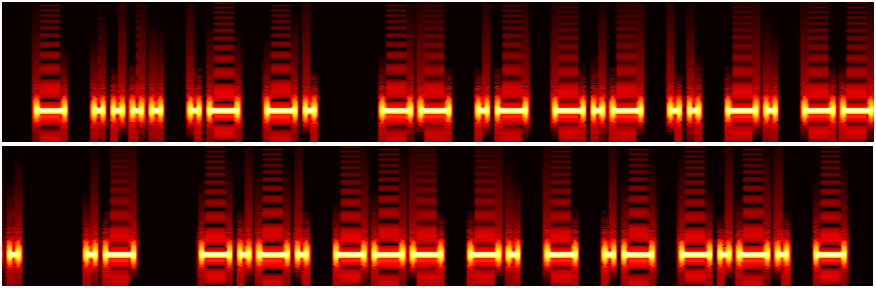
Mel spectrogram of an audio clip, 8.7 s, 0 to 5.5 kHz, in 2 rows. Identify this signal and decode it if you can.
Morse code, heard as a keyed tone, about 25 wpm, 600 Hz. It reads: THAN MAKING A CONTACT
